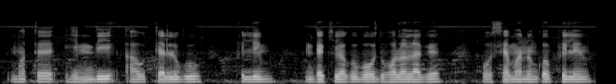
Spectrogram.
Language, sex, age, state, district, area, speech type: Odia, male, 18-30, Odisha, Balasore, rural, spontaneous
